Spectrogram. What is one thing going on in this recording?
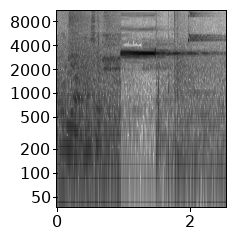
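A referee blows a short, loud whistle.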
